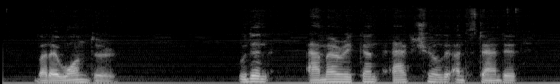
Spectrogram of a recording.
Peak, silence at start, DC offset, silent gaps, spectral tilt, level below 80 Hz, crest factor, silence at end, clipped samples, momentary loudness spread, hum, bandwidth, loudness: -6 dBFS; 0 s; under 0.1%; none; -7.5 dB/octave; -36 dBFS; 18 dB; 0 s; under 0.1%; 20 LU; none; 16.5 kHz; -24 LUFS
